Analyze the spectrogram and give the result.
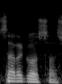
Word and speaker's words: Zaragoza: Texas Nightclub on 600 North Zaragoza Street. – It is. – Why do you have to say it like that? – That's how you say it.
